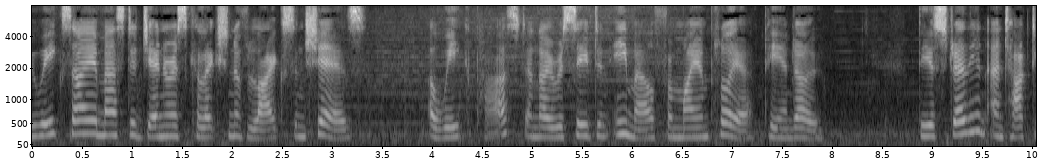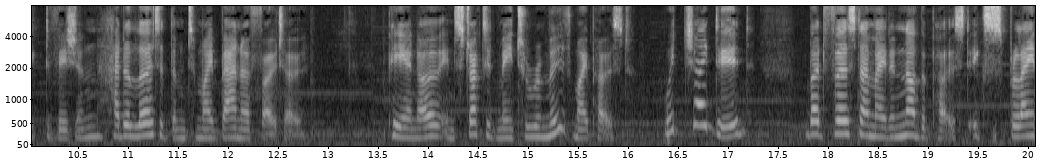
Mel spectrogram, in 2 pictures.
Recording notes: aboard the very vessel her story takes place, The Aurora Australis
